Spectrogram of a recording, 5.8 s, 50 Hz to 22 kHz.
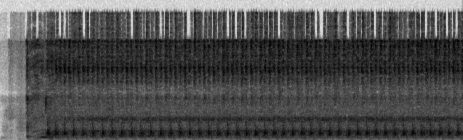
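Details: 1998 EZ-GO TXT gas golf cart, bought as non-running and repaired: quiet, then catches and settles straight into an even idle of about three soft pulses a second, smooth and steady with no knock.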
